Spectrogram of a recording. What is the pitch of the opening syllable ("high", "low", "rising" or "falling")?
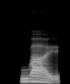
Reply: falling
